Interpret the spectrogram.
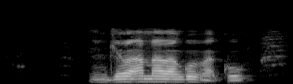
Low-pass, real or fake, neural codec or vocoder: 5.4 kHz; real; none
